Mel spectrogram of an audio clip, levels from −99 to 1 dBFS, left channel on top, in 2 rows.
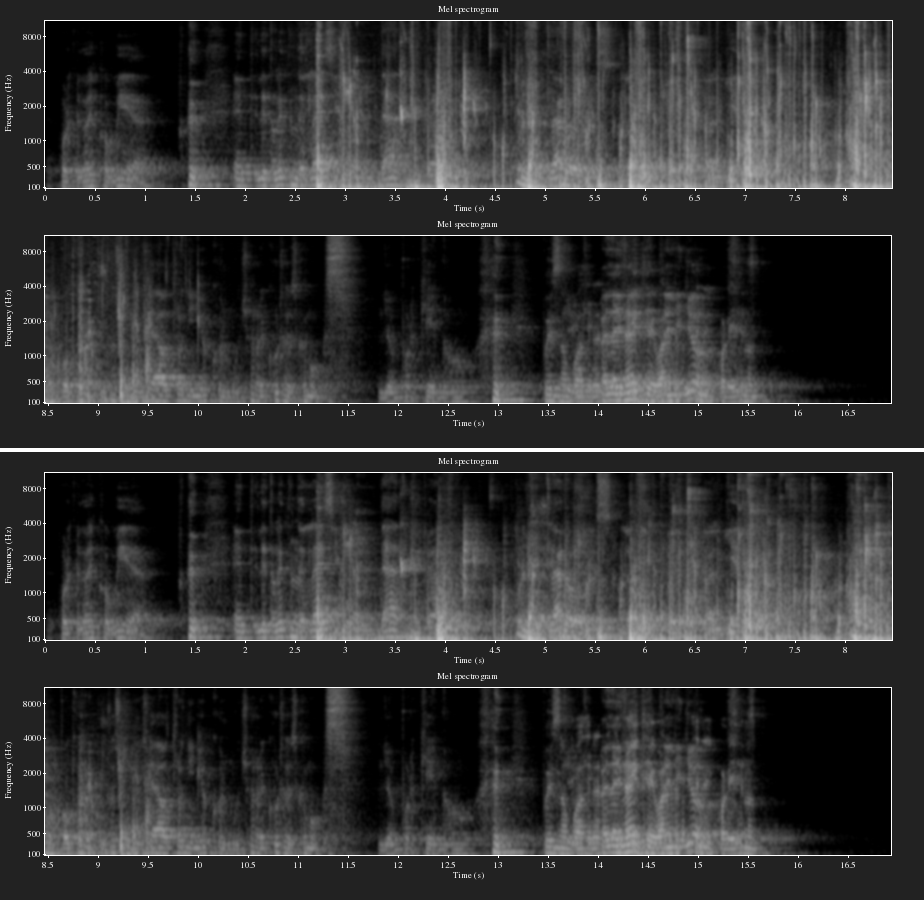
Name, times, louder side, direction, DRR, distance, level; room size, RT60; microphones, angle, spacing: voice 1, 0.2-1.0 1.4-4.3 4.7-7.1 8.4-11.6 11.8-15.6, right 1 dB, 10° right, 1.3 m, -46 dB
sound 1, 2.5-9.6 9.9-10.3, left 3 dB, 90° left, 0.8 m, -31 dB
voice 2, 13.5-15.6, right 2 dB, 75° right, 0.8 m, -42 dB
19.5 x 10.5 x 5.4 m
head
